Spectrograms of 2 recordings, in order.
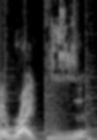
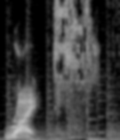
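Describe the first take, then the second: First: The word ends with a voiced z sound. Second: The word ends with an unvoiced s sound. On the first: The speaker calls it wrong. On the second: The speaker calls it right.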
